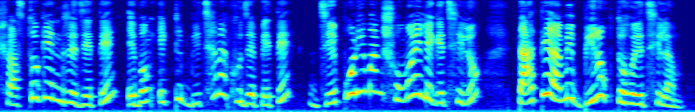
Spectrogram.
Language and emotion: Bengali, angry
